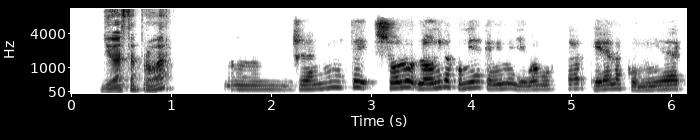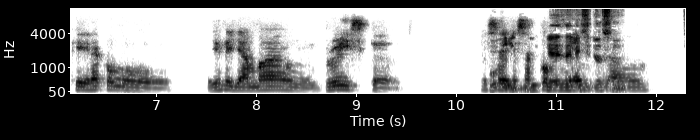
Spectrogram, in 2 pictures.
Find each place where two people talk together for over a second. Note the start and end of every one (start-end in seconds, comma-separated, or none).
10.3-11.7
